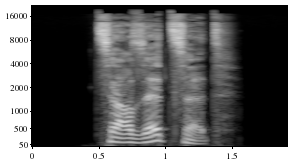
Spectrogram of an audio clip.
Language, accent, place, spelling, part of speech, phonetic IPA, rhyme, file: German, Germany, Berlin, zersetzet, verb, [t͡sɛɐ̯ˈzɛt͡sət], -ɛt͡sət, De-zersetzet.ogg
- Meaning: second-person plural subjunctive I of zersetzen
